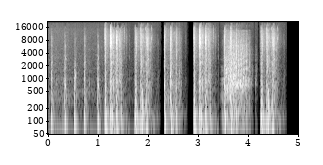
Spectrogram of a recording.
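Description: Close horse hooves clip-clop in a quick run of steps, followed by several loud whinnies and snorts with short pauses between.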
